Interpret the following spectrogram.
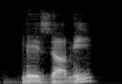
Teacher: But when you use when you say the and a thing that has a vowel at the beginning of it, the z reappears, and this becomes les amis.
